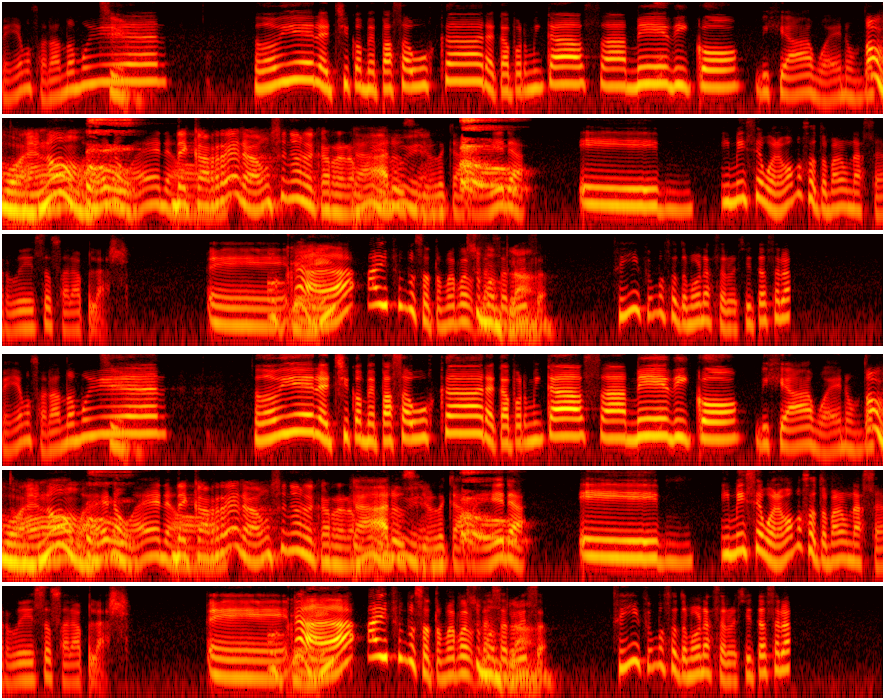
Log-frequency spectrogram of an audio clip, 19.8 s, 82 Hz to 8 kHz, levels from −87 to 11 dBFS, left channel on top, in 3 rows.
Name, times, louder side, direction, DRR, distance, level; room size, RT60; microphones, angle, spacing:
voice 1, 0.0-1.2 1.9-8.2 9.2-10.5 10.9-14.1 14.8-17.2 17.8-19.1, right 3 dB, 55° right, 3.3 m, -26 dB
sound 1, 4.9-5.0 7.2-7.7 10.0-10.6, left 3 dB, 60° left, 6.9 m, -26 dB
voice 2, 6.5-7.4 7.9-9.9 15.2-15.8 16.7-17.4, left 1 dB, 10° left, 1.7 m, -26 dB
head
